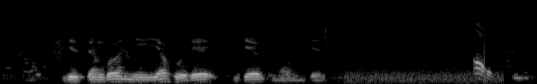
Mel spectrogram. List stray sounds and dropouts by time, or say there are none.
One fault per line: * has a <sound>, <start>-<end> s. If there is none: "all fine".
* has a chirp, 4.7-4.9 s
